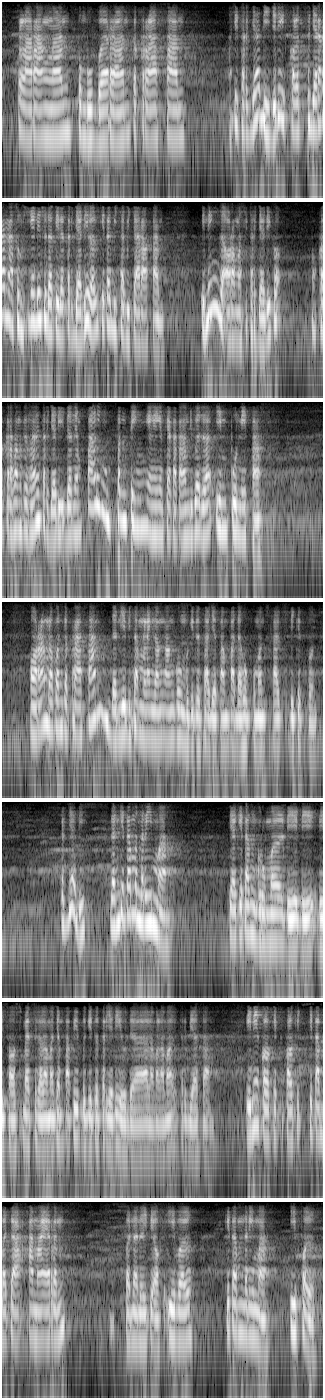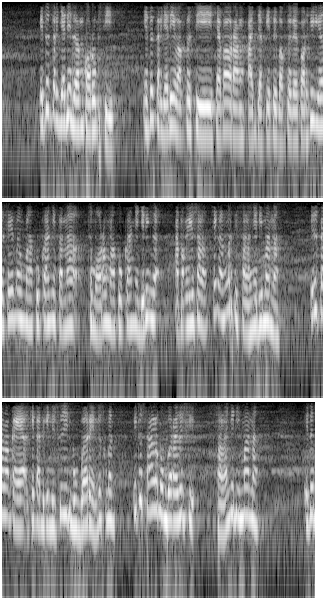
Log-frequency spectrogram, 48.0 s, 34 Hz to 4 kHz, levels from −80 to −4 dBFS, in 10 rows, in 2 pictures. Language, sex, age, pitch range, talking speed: Indonesian, male, 30-49, 145-205 Hz, 170 wpm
